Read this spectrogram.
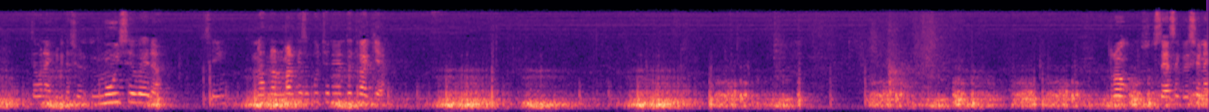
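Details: Rhonchi over the trachea in a teaching demonstration of breath sounds: coarse, low rumbling from loose secretions high in the airway.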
